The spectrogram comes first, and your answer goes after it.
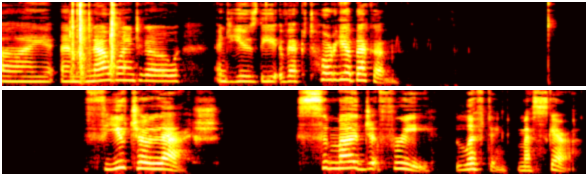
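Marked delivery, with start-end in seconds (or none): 3.5-14.4 fancy, very slow, deliberate reading. Naming a mascara during a makeup routine: said like a luxury product. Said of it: "I had to say it like that because it's, like, a luxury mascara".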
